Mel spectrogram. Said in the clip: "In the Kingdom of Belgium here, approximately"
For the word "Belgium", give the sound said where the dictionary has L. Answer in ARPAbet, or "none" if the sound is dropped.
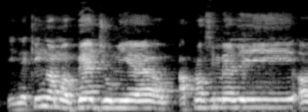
none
